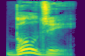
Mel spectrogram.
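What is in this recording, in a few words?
"bulgy", British English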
